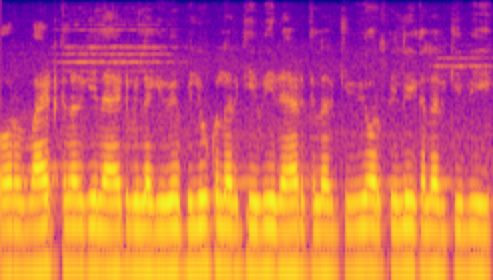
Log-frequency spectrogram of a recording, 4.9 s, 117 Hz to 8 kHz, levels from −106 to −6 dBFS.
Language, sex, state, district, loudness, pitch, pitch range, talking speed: Hindi, male, Haryana, Jhajjar, -14 LUFS, 125 Hz, 125-130 Hz, 265 wpm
